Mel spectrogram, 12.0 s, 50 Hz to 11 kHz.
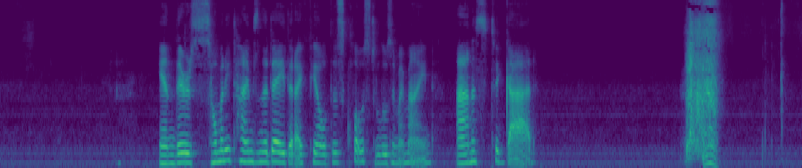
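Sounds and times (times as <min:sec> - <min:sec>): woman sneezing: 0:10.2 - 0:10.9.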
